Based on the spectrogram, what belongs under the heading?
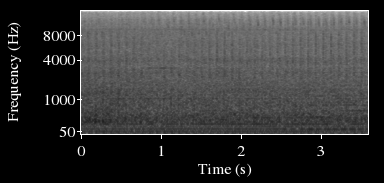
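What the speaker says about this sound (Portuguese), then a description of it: "nós ouvimos o barulho de helicóptero." A rescue helicopter flies over a remote Amazon rainforest campsite, its engine and rotor producing a steady, loud, continuous drone with rapid rhythmic chopping throughout.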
